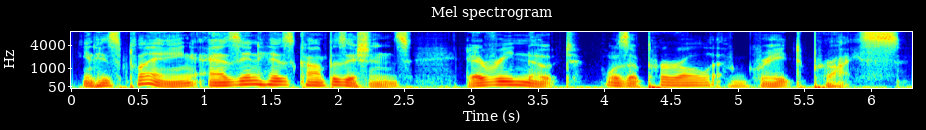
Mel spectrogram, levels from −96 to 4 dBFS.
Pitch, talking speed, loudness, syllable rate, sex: 100 Hz, 145 wpm, -17 LUFS, 3.8 syllables/s, male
